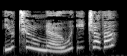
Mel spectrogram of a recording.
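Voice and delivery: very high, astonished question; high-pitched stunned girl; gaping surprise. A narrator's reading. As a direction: squeak it in disbelief. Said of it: "Sophie gaped at them".

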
